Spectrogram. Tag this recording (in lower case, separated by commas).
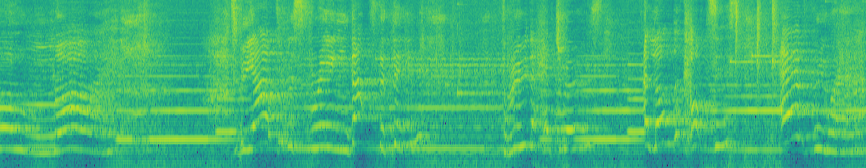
speech, music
